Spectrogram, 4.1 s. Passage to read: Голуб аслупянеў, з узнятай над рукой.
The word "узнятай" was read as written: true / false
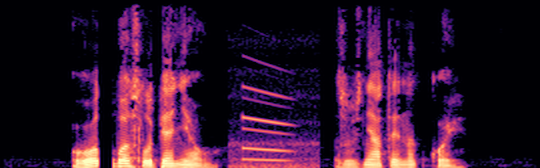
true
